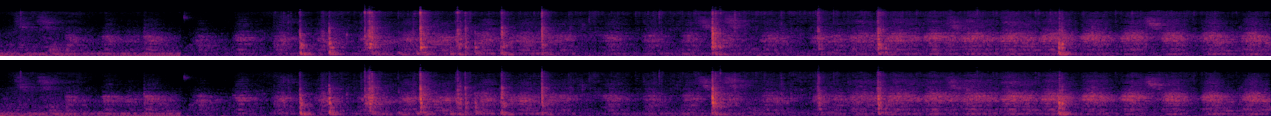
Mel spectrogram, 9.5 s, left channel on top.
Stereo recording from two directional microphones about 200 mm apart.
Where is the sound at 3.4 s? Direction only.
5° left (ahead or behind).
